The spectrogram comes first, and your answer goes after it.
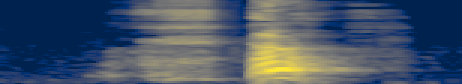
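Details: Pet dog barking at a window indoors; one soft huffing sound followed by a single sharp, short bark, then silence.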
